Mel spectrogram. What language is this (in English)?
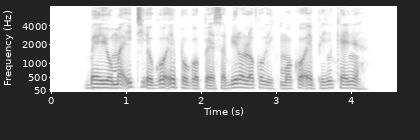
Luo (Kenya and Tanzania)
